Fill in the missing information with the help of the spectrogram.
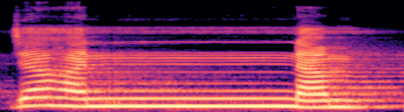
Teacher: میم مشدد، میم مشدد پر آپ نے کیا کرنا ہے؟ غنہ کرنا ہے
